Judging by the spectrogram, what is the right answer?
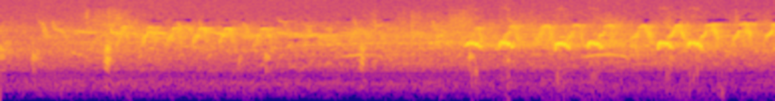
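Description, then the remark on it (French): Small birds chirp and sing in a dense, overlapping chorus, with bright high twittering and a run of quick repeated tweets toward the end. No voices. “Bon, alors vous allez me dire, oui, bon, c'est les petits oiseaux, sauf que dans votre voix, Morad Aitabouch, pour vous, ça a une signification très particulière.”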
